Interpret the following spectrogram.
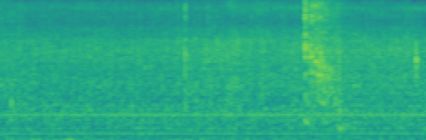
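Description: Metal spatula stirring and scraping spaghetti in a wok over a steady hum and faint frying noise, with one sharp, high scrape about one and a half seconds in.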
